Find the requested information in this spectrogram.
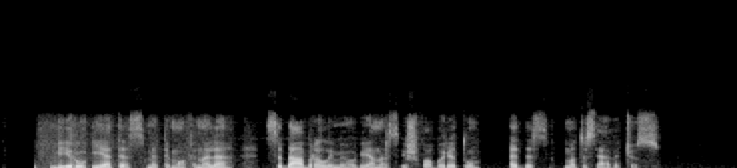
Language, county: Lithuanian, Kaunas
